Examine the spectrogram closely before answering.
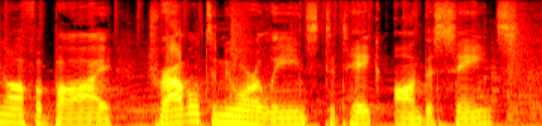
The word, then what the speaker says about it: New Orleans: your big rise says everything so phonetically New Orleans it's like he says Colonel is : el it's nollans bro how many times I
